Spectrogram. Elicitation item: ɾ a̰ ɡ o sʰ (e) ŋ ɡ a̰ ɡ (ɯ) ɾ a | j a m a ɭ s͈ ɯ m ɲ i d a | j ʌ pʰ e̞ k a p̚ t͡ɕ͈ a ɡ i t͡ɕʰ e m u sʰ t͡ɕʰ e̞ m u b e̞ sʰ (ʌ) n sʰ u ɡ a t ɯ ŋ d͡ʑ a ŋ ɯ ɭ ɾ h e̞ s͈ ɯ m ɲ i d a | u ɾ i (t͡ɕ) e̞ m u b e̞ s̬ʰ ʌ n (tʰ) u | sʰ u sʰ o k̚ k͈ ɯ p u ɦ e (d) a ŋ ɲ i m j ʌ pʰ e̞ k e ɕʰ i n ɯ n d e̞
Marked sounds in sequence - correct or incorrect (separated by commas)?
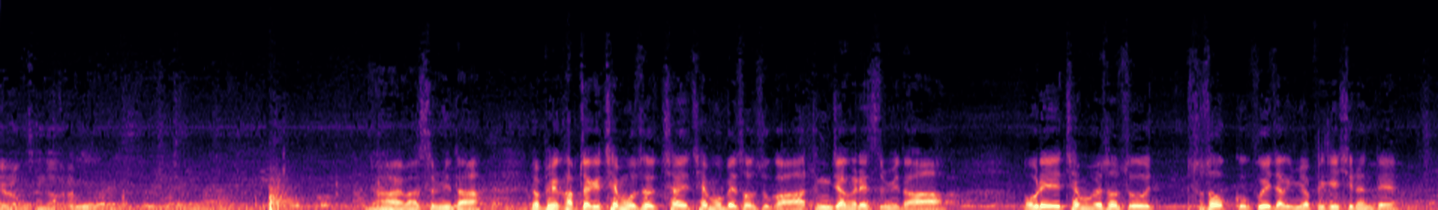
correct, correct, correct, incorrect, incorrect, incorrect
